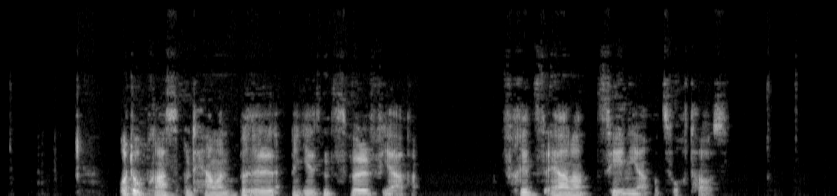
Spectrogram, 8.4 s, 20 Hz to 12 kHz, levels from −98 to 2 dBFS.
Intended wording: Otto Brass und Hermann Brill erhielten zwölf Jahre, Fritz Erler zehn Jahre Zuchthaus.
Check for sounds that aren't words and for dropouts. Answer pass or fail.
pass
